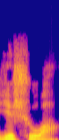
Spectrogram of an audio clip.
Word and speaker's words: 예슈아: 예수님을 히브리어로 부를 때는 예슈아 그렇게 부르거든요. 그래서 예슈아 원래 발음대로 제가 표현을 했고 그래서 나사렛 사람이 아니라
